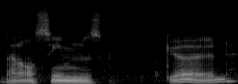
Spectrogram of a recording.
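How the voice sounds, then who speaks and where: A low, gravelly male voice talks slowly, half to himself, as he works through game code. He stops, restarts and corrects himself mid-thought while he debugs. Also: darkish tone. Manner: muttering to himself, halting and self-correcting. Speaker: game programmer. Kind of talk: thinking aloud while coding.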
